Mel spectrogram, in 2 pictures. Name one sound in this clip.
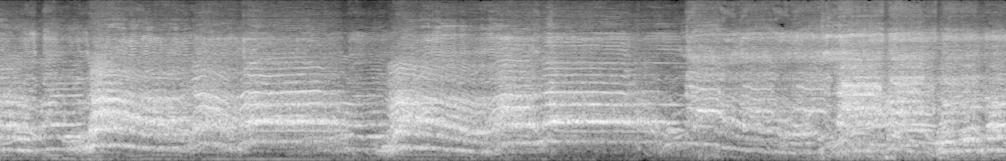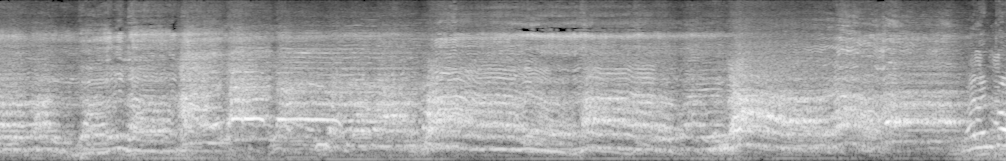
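A man sings loudly up close, his voice strained with emotion.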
